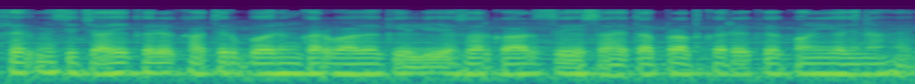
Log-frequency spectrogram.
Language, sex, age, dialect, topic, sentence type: Magahi, male, 56-60, Southern, agriculture, question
